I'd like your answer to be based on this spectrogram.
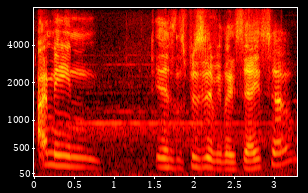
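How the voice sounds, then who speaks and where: A man playing a tabletop game, talking in a low-key, tentative way. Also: unhurried, fairly bright tone. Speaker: player. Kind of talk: casual tabletop play. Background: background music.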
